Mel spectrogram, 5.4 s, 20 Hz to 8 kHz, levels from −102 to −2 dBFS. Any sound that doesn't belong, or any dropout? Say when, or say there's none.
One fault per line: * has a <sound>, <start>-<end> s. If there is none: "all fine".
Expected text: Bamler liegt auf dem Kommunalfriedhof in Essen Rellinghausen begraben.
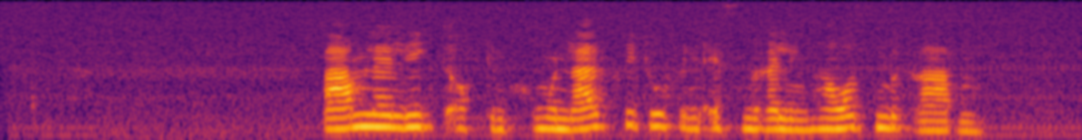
all fine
